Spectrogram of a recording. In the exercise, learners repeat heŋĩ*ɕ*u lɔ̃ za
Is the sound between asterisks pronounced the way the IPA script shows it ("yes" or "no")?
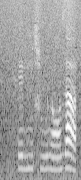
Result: yes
